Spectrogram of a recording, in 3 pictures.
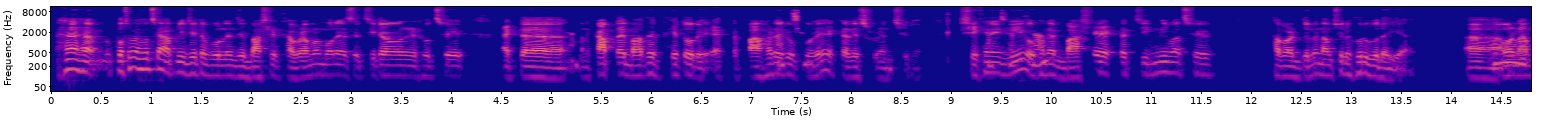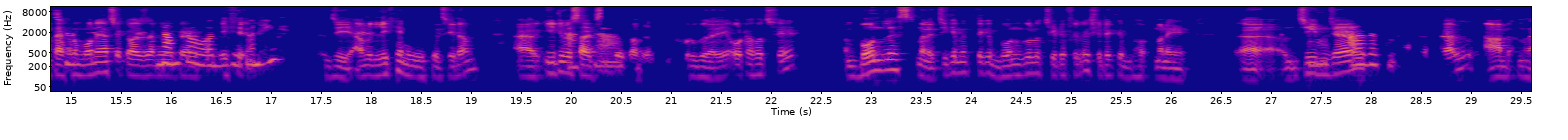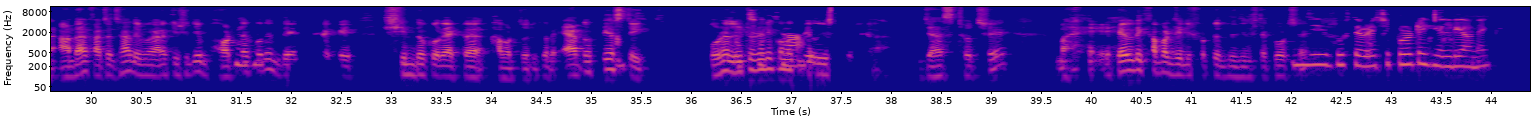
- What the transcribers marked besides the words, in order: other background noise; unintelligible speech; tapping; in French: "Restaurant"; laughing while speaking: "নামটাও অদ্ভুত অনেক"; in English: "cause"; unintelligible speech; in English: "Boneless"; in English: "Bone"; in English: "Ginger"; in English: "then"; "আচ্ছা" said as "আচ্ছ"; in English: "literally"; laughing while speaking: "মানে হেলদি খাবার জিনিসপত্র দিয়ে জিনিসটা করছে"; unintelligible speech
- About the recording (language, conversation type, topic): Bengali, unstructured, ছুটি কাটানোর জন্য আপনার প্রিয় গন্তব্য কোথায়?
